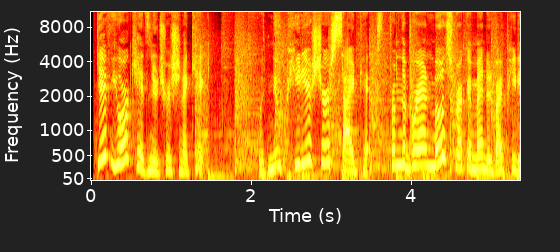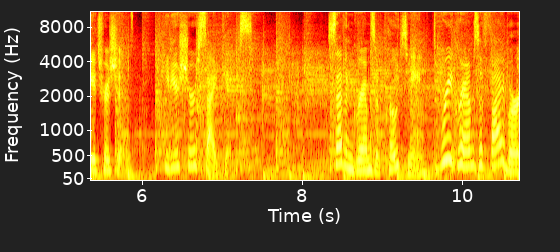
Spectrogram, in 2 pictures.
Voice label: Commercial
